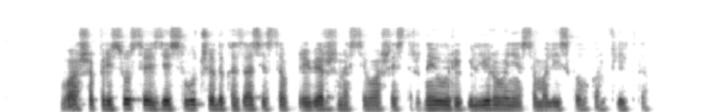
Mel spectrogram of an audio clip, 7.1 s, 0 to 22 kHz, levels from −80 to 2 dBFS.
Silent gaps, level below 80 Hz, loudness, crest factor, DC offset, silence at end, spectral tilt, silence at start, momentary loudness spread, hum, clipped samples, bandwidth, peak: none; -62 dBFS; -23 LUFS; 18 dB; under 0.1%; 0.6 s; -5.5 dB/octave; 0.6 s; 12 LU; none; under 0.1%; 8.2 kHz; -4 dBFS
